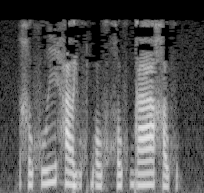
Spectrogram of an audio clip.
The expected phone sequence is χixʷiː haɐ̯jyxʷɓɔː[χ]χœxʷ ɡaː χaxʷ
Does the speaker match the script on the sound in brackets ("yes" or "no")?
no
